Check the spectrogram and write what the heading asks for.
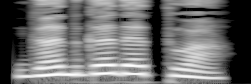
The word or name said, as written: ಗದ್ಗದತ್ವ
